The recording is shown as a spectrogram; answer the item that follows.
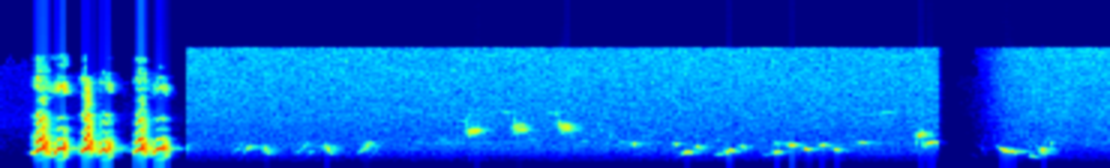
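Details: Brown thrasher singing in nature: a loud opening of three quick harsh, buzzy note clusters within the first second, followed by a run of softer, varied short chirps and whistled phrases, high and separated by brief pauses.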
